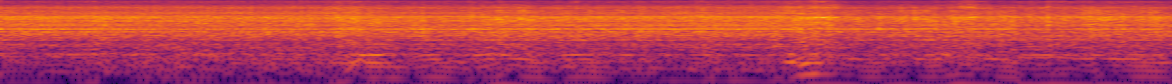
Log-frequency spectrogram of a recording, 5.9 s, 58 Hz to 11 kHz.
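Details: Kawasaki 750 two-stroke jet ski engine in a mini aluminum jet boat, run with the jet pump removed: steady, even drone with no knocking; the earlier bad noise was in the pump, not the engine.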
